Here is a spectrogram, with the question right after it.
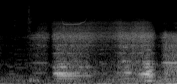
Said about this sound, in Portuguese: Opa, me parece que a gente está passando por uma interferência e quem está falando é o pessoal do podcast Frequência VQV.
